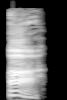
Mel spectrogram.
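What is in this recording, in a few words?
American phonetics sound above; 英语音标发音（剑桥版）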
